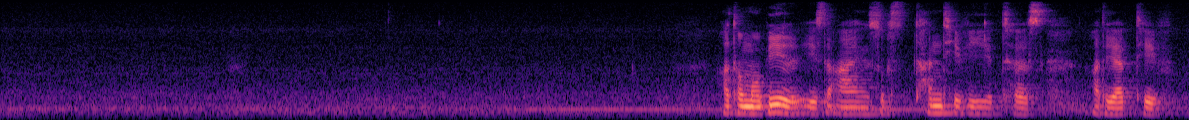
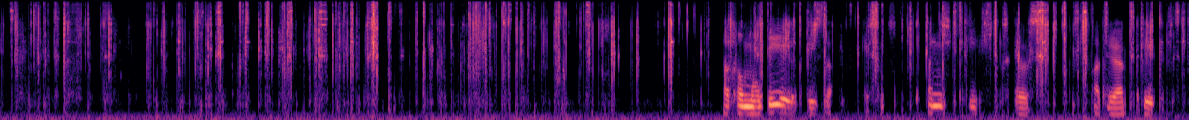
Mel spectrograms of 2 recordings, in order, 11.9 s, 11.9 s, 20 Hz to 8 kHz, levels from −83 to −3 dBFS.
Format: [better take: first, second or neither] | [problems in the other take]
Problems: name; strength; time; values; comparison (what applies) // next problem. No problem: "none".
first | noise reduction (neural diffusion model UNIVERSE++)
